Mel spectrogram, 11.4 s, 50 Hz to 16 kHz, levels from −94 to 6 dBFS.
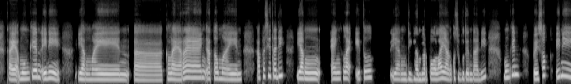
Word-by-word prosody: kayak 205 -1 +4
mungkin 235 +6 +3
ini, 245 +2 +4 0.6
yang 210 -1 +3
main, 205 0 +3 0.3
eee, 185 -1 -1
kelereng 255 +6 +2
atau 235 0 -1
main 205 -2 +1 0.4
apa 260 +3 -4
sih 325 0 -1
tadi 300 +2 +3 0.4
yang 240 -1 +5 0.5
engklek 235 +1 0
itu, 245 +2 -3 0.6
yang 210 -1 -2
digambar 210 0 -1
pola 215 +1 +2
yang 220 -3 +1
aku 250 - -7
sebutin 215 -2 -3
tadi, 200 +5 -4 0.4
mungkin 275 +9 +1 0.3
besok 340 +11 +1 0.2
ini 330 +3 +1
220 Hz, 130 wpm, -22 LUFS, 205-250 Hz, 0.6 s, yang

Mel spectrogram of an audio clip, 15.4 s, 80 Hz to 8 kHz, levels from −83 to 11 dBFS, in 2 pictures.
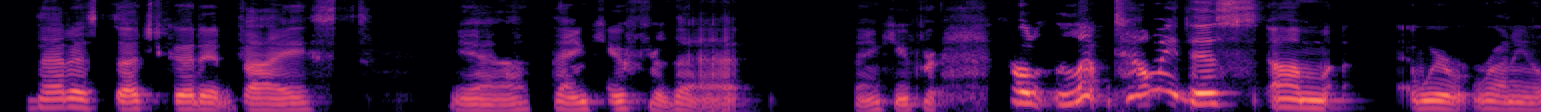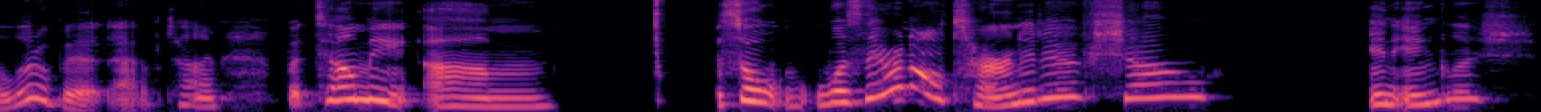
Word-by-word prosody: That 170 +1 -3
is 170 -1 +1
such 140 +1 +1
good 140 -1 +2
advice. 125 -1 -3 0.6
Yeah. 115 +1 -6
Thank 140 0 -3
you 140 +1 -1
for 145 - -9
that. - - -7 0.5
Thank - - -9
you - - -2
for - - -8 0.4
So, 250 -1 +7
look 225 - +1
tell 390 - +1
me 450 - +2
this, 240 0 +7
um 160 -3 +3 0.3
we're 150 -1 +2
running 135 -3 -5
a - - -7
little 330 - 0
bit 485 +6 -3
out - - -10
of - - -19
time 360 -1 -7 0.3
but - - -4
tell 320 +1 +6
me, 325 -2 +4
um, 185 0 -2 0.8
so, 290 -6 +6
w 190 - -11
was 265 +3 +3
there 390 +8 +3
an 320 - 0
alternative 350 - +1
show 380 0 -2 0.8
in 225 0 +2
English? 330 - -3
220 Hz, 155 wpm, -23 LUFS, -, 0.8 s, So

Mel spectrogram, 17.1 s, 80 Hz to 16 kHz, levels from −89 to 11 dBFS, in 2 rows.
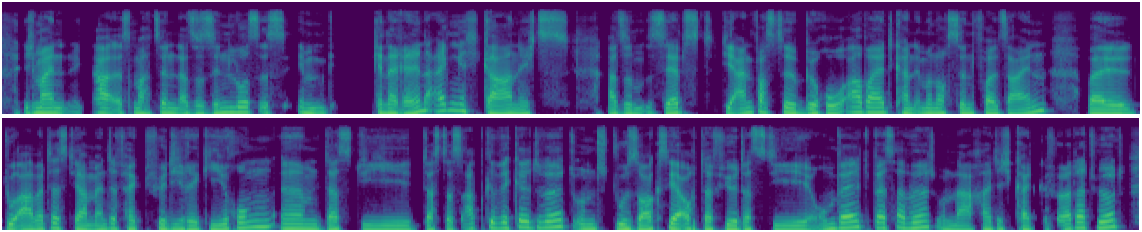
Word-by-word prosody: Ich 145 - -4
meine, 145 +2 +2
klar, 145 0 0
es 130 - -6
macht 130 -3 -1
Sinn 145 -2 0
also 125 -1 -2
sinnlos 160 +5 +1
ist 150 - -5
im 145 -2 -1
g - - -25 0.3
Generellen 135 - +3
eigentlich 205 -1 -2
gar 130 0 +3
nichts. 125 -2 -3 0.3
Also 130 +1 -1
m 135 +3 -3
selbst 145 +2 -1
die - - +1
einfachste 150 0 +1
Büroarbeit 145 +5 +1
kann 140 -2 -1
immer 140 0 0
noch 135 -1 +1
sinnvoll 130 -2 0
sein, 130 - -1 0.3
weil 130 -1 +4
du 145 +3 0
arbeitest 140 +4 0
ja 135 - +4
im 130 - -3
Endeffekt 135 0 -2
für 140 - +1
die 135 0 -1
Regierung, 150 - +1
ähm, 145 -3 +2
dass 130 -1 -1
die 125 -2 -2
dass 130 -2 -3
das 140 -4 -4
abgewickelt 170 +4 0
wird 190 +3 +1
und 140 +1 -1
du 145 -1 +4
sorgst 130 0 +1
ja 150 -2 +6
auch - - +1
dafür, 130 0 +2
dass 125 0 -1
die 120 -1 -1
Umwelt 175 +10 +2
besser 175 0 +1
wird 185 +3 +2
und 130 -2 -3
Nachhaltigkeit 125 +1 -2
gefördert 145 +9 -1
wird. 200 +3 +4
140 Hz, 200 wpm, -23 LUFS, 130-155 Hz, 0.3 s, ja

